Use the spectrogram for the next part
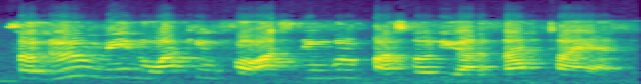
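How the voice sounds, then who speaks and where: A woman's voice: sits high, lively intonation, a little fast, echoey room, dull audio, noisy background. A woman interviewing a guest, asking hesitant questions full of fillers. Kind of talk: casual interview.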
